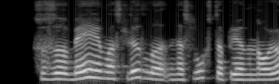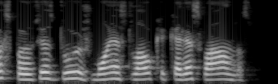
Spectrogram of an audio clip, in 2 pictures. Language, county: Lithuanian, Marijampolė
